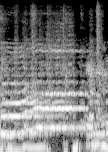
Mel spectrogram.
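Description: A woman singing a Hindi film song into a microphone over a recorded karaoke backing track, holding long sung notes, as part of a male–female duet.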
